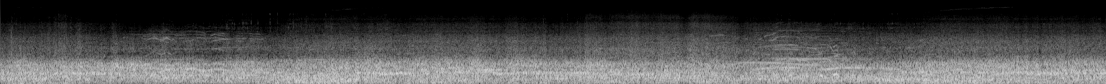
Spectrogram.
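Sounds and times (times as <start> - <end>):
roller coaster wheels rumbling on rails: 0.0 - 11.0
rushing air: 0.0 - 11.0.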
